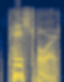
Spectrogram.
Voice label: "pasteboard", American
